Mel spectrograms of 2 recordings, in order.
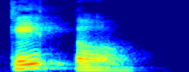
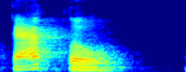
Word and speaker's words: kiết tường: Kiết tường hay cát tường đều được nha, nhưng mà trong nhà Phật thì chúng ta hay đọc kiết tường. À, còn ngoài đời người ta đọc là cát tường, à, thì chúng ta đọc nên đọc là kiết tường, à, ngoài đời để cho họ đọc cát tường.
